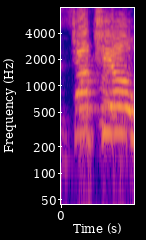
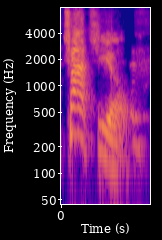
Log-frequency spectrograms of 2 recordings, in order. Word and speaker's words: Ciaccio: special guest today is Ciaccio with Darley Defense, and as usual, I'm here with Nick and Buddy. Ciaccio.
